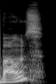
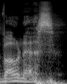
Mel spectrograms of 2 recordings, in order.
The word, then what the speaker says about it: Bones: tell you say again ricky bonus it wasn't bones no it's pronounced bonus wow i kind of like that more yeah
